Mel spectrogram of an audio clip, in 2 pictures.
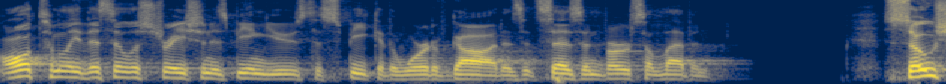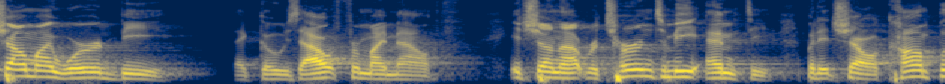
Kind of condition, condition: setting, large echoing room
